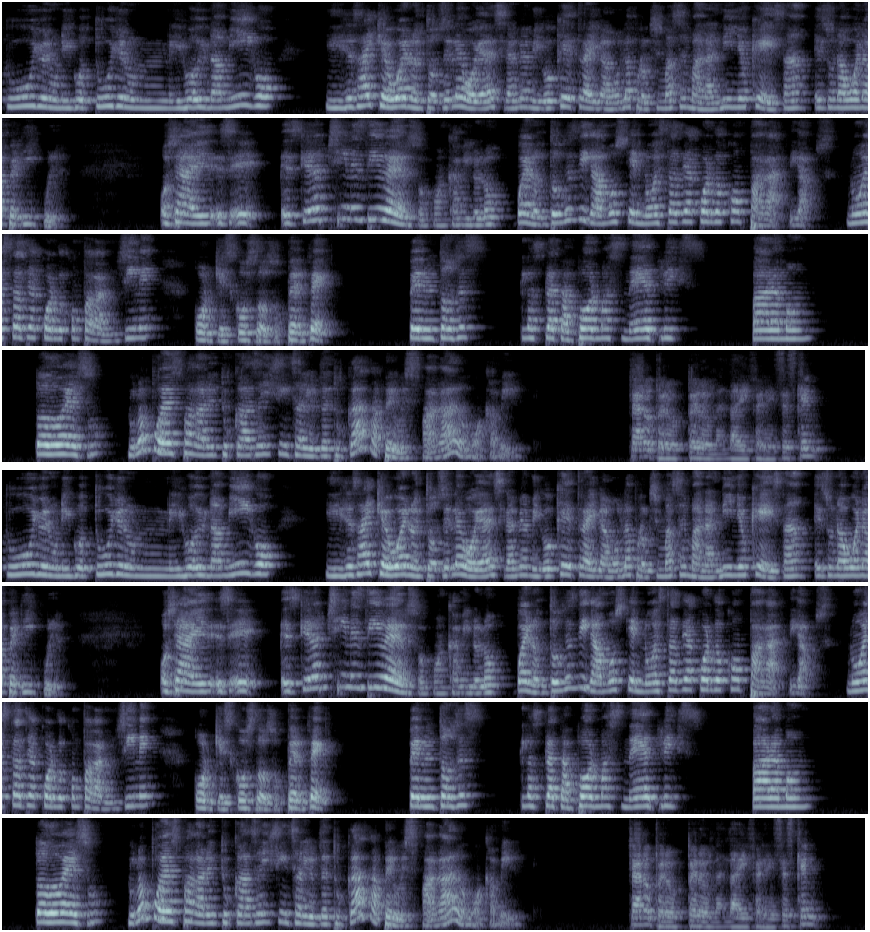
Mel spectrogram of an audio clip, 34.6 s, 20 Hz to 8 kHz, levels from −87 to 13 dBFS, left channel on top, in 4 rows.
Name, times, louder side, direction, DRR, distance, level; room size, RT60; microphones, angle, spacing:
voice 1, 0.0-2.7 3.2-9.2 10.2-11.2 11.4-18.8 19.3-20.5 21.4-22.1 22.5-24.3 24.8-25.4 26.3-27.0 27.2-31.1, right 1 dB, 50° right, 2 dB, 2.1 m, -24 dB
voice 2, 32.3-34.2, right 2 dB, 80° right, 3 dB, 4.4 m, -32 dB
11.5 x 4.4 x 6.4 m, 0.29 s
head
